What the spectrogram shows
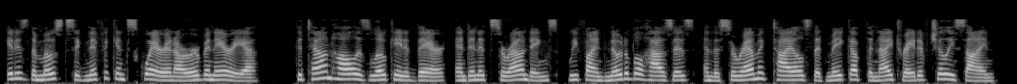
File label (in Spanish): INGLES PLAZA DE ESPANA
